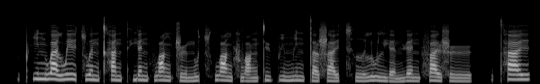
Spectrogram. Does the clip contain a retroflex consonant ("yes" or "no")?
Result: yes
